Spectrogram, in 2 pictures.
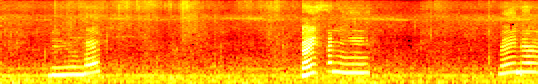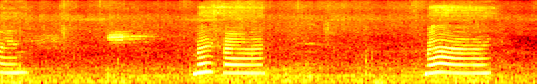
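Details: Cat crying at separation from its owner, giving five drawn-out meows roughly every two to two and a half seconds, each rising sharply then holding a level, slightly wavering tone, over a low steady background hum.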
